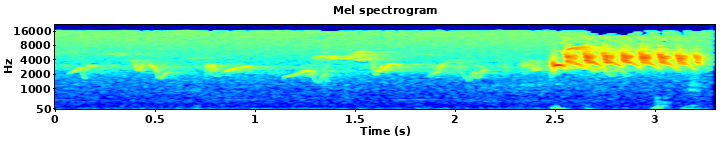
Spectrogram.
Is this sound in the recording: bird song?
yes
